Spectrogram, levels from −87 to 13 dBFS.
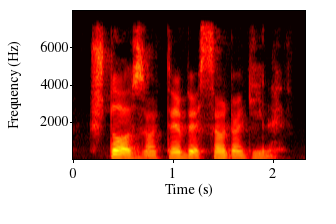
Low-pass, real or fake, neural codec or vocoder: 7.2 kHz; fake; autoencoder, 22.05 kHz, a latent of 192 numbers a frame, VITS, trained on one speaker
